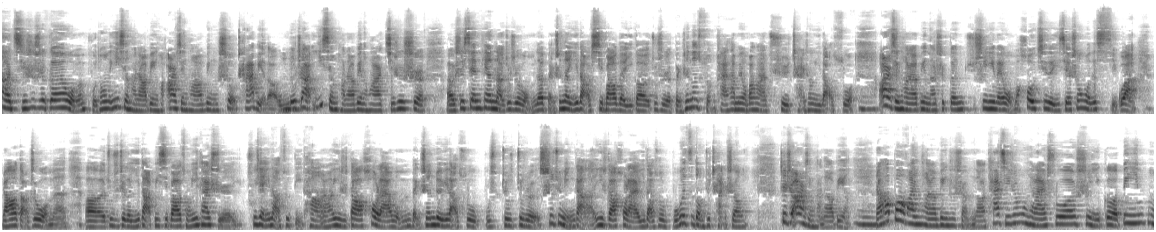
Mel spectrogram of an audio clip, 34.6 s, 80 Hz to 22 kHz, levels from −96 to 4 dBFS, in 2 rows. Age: 30-49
